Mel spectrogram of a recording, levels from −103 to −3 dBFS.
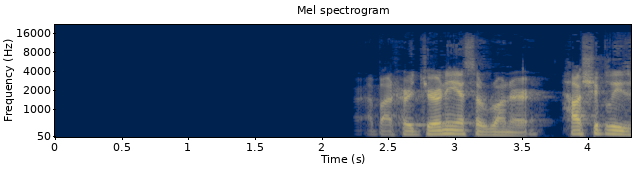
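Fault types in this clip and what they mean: Nothing stood out on listening to this speech; the gentle fade-in that finishes around 2.9 s sounds like an ordinary edit.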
